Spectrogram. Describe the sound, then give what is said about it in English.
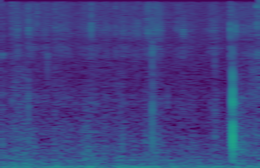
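Pen scratching across paper as someone writes by hand, a busy run of short, dry strokes in an uneven rhythm over a low steady hum. “I'm writing it down. Y'all know I can't talk and spell at the same time.”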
